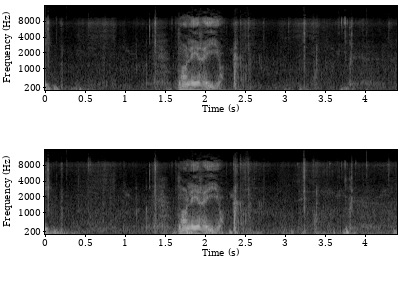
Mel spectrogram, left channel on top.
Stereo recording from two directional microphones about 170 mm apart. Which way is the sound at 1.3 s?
45° left (ahead or behind).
